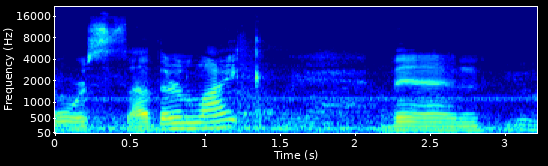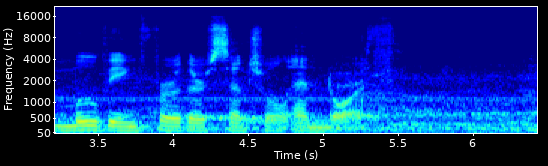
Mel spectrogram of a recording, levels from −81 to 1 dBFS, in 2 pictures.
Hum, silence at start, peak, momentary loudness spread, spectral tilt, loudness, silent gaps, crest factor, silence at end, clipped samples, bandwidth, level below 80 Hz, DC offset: none; 0 s; -20 dBFS; 13 LU; -4.5 dB/octave; -39 LUFS; none; 18 dB; 0 s; under 0.1%; 17.5 kHz; -62 dBFS; under 0.1%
